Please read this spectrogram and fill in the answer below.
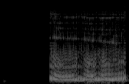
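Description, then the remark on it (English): A voice imitates a loud fart with a sudden, buzzing raspberry that starts abruptly and holds steady for under a second, forceful, after a brief quiet moment. “Can you reenact the type of fart it was? Like with your mouth?”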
